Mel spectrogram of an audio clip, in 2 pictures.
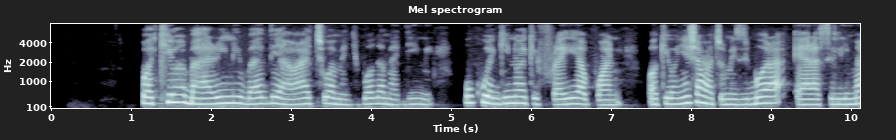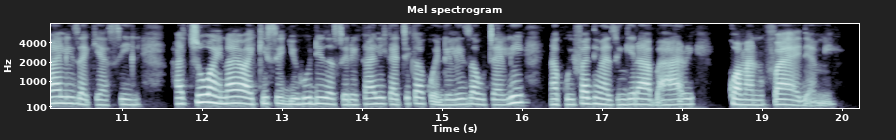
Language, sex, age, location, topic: Swahili, female, 18-24, Mombasa, government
